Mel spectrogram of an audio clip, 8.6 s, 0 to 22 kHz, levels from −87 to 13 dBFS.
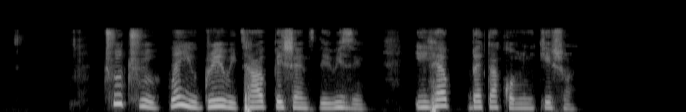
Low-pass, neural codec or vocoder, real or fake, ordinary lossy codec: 7.2 kHz; codec, 16 kHz, 4 kbps, FunCodec, trained on LibriTTS, 50 frames a second; fake; AAC, 32 kbps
